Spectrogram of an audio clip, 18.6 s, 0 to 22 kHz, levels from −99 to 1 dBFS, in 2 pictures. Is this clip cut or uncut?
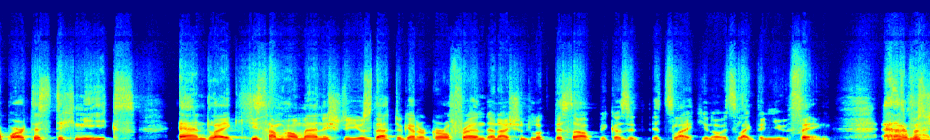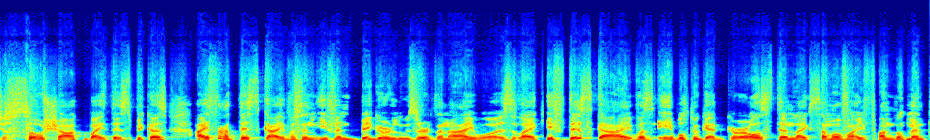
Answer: cut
